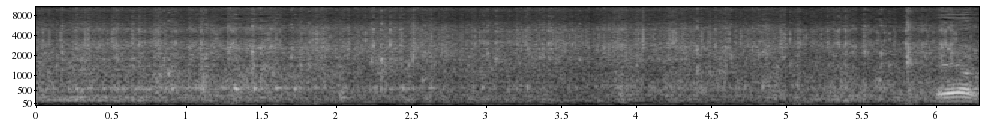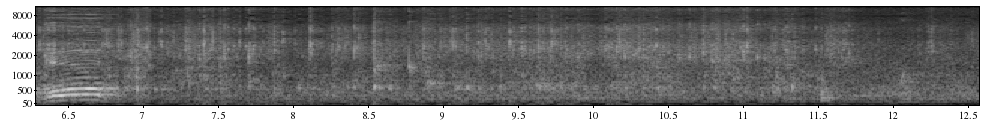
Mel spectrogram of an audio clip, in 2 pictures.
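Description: Water rinsing through a beer brewing manifold during cleanup after an all-grain brew, a steady broad wash of running, splashing water with a brief louder gush midway and a few quiet words spoken.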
